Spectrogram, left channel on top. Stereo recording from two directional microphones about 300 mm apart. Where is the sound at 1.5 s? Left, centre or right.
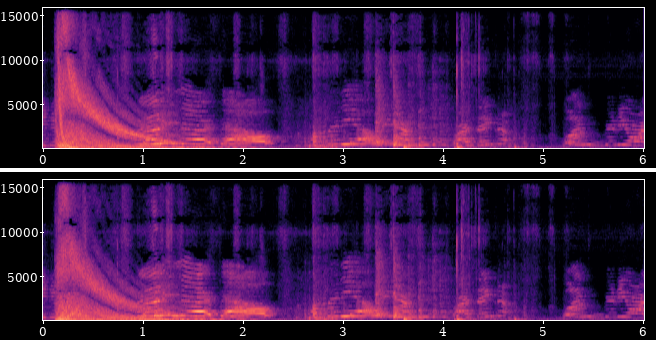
Right.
